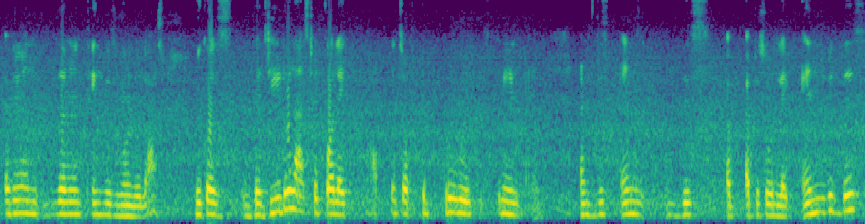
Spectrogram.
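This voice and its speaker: A fan giving casual commentary on an episode preview, haltingly thinking aloud, repeating and correcting themselves, on a muffled recording. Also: medium pitch, warm tone. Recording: muffled sound with faint background noise.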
